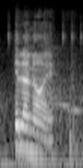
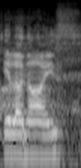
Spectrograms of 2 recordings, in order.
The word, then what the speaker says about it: Illinois: Illinois.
